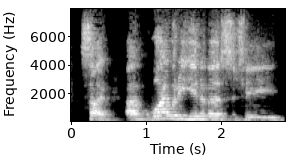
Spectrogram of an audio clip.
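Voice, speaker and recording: The man speaking has lively intonation. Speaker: university sustainability manager. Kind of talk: webinar presentation. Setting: online webinar. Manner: loud.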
